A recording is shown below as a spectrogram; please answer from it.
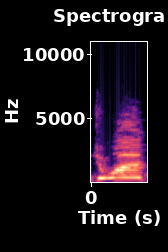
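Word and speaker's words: Juwan: San Diego, yeah, with Jawan that's how you say his name, Jawan Johnson and Troutman.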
